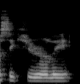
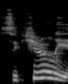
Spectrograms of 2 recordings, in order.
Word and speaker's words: Securly: So right now we're taking a look at the Securely webpage, and if you notice that Securely is spelled Securly. So you don't have that extra E in there. So this is Securely.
